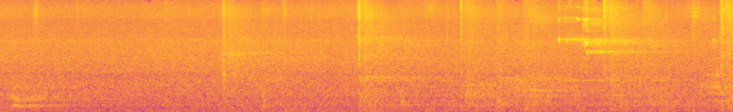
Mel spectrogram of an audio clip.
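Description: Badminton rackets striking a shuttlecock during a doubles rally: several sharp cracks a second or more apart, one of them an overhead smash about four seconds in. Short high shoe squeaks on the court floor come around seven seconds in, over the steady hiss of a large hall.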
